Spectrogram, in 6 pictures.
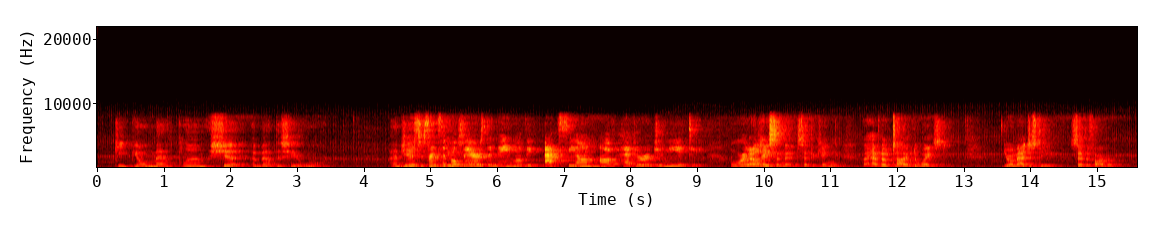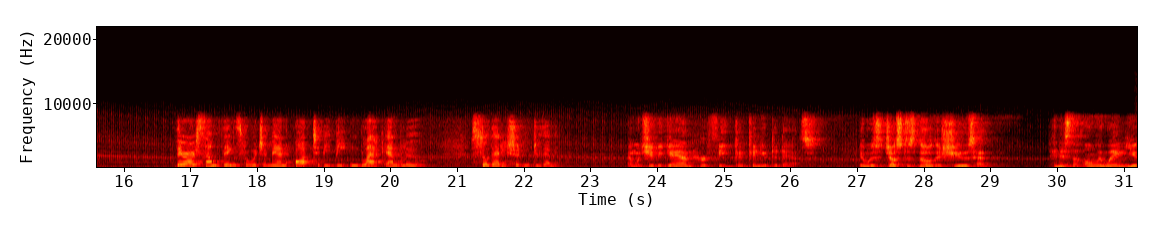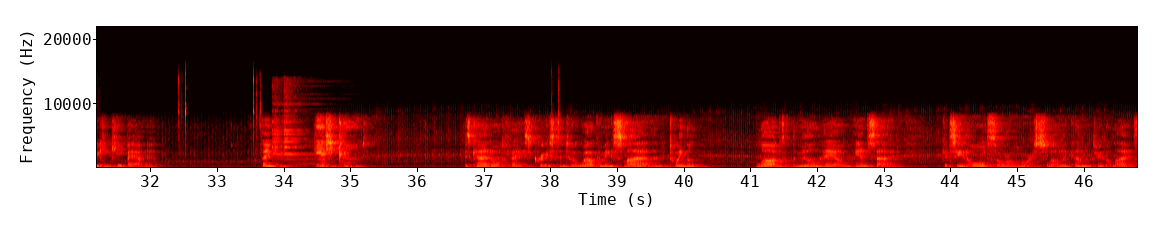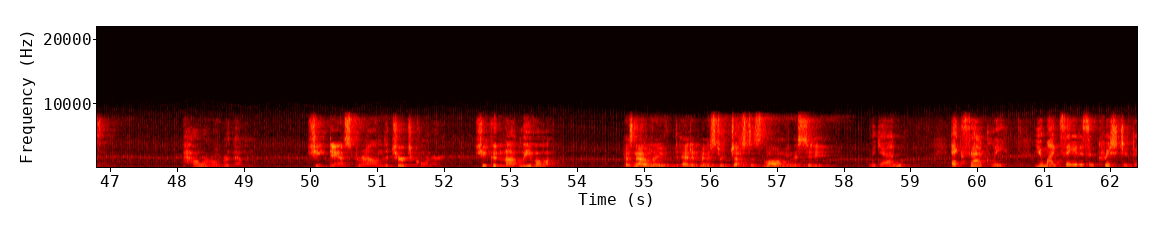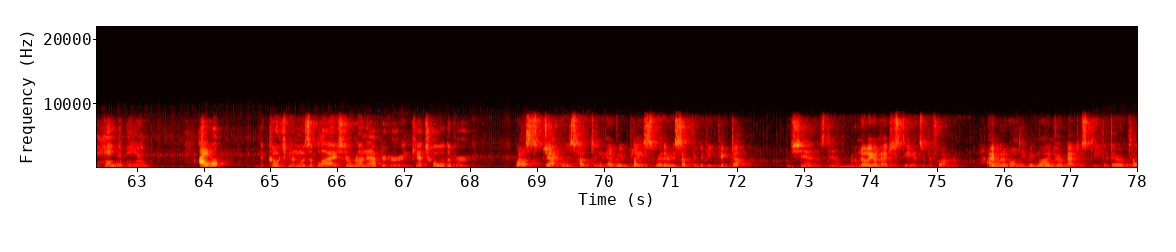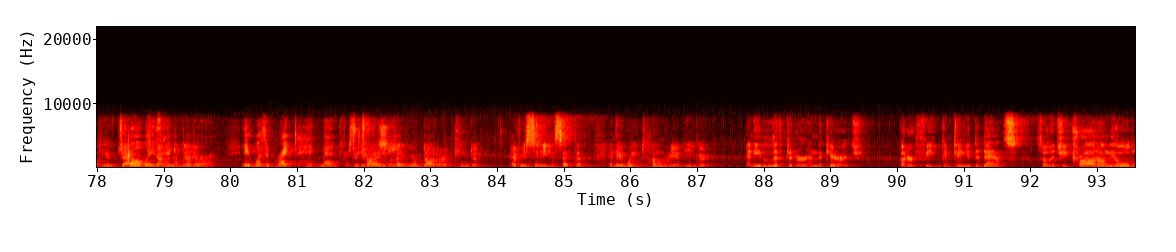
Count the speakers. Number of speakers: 5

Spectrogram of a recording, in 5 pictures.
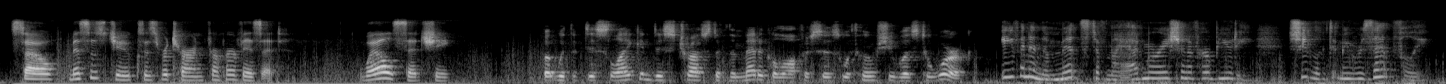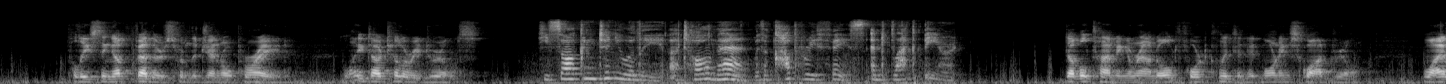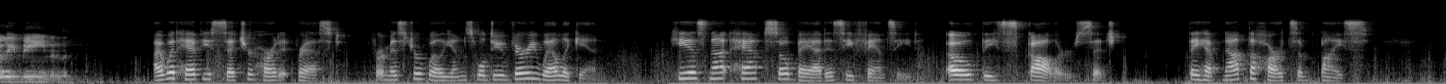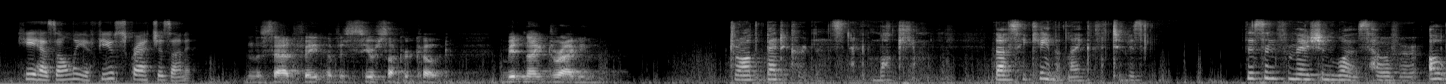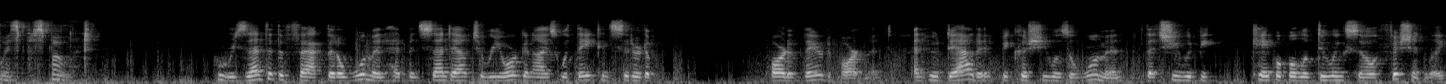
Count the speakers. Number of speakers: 5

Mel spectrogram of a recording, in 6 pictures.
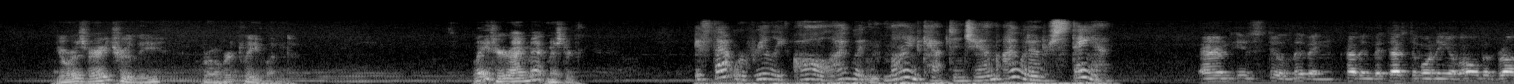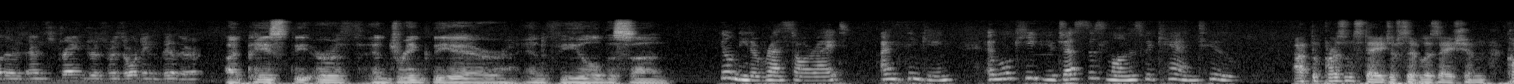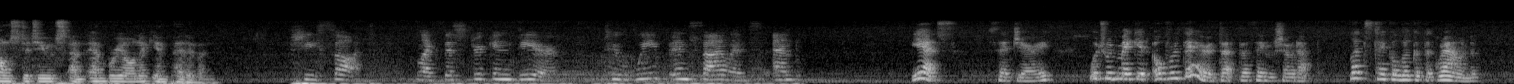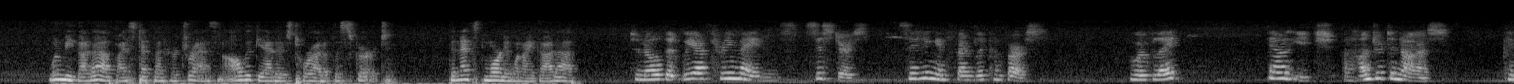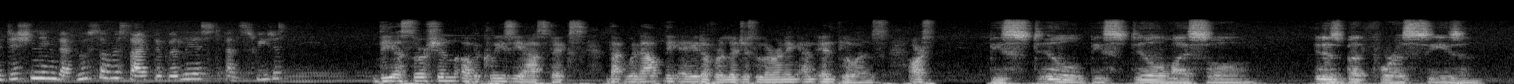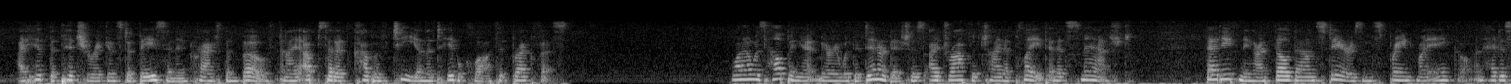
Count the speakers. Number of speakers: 10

